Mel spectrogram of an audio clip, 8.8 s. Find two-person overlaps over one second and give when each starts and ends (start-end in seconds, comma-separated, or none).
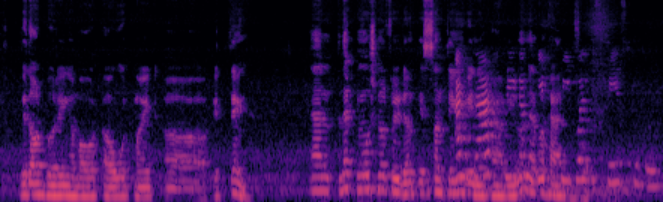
6.1-7.9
